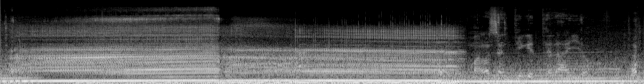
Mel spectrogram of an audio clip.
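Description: Turbocharged 2.2-litre stroker Subaru flat-four engine of a 1999 Impreza GC8, heard from inside the cabin, pulling hard in a low gear. Its pitch jumps up at the start and keeps rising, with a short break about two seconds in, then falls away as the throttle eases about four and a half seconds in.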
